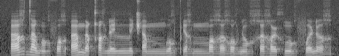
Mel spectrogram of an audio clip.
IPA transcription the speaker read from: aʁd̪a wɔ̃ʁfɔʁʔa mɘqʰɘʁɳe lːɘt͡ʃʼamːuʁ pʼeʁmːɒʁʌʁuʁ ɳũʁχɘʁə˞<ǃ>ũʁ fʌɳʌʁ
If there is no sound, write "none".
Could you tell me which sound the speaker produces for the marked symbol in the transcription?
x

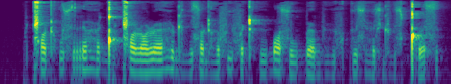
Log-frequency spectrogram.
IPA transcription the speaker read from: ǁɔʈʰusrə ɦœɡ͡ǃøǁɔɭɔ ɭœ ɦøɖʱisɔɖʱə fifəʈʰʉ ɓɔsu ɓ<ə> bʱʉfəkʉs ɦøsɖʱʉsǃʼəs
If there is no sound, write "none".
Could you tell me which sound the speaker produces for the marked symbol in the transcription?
œ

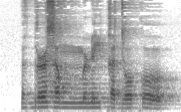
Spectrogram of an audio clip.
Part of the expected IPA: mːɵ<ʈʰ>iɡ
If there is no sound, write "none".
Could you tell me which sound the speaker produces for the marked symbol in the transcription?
ɳ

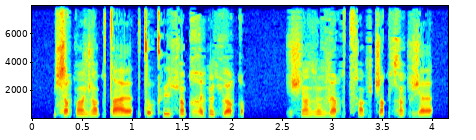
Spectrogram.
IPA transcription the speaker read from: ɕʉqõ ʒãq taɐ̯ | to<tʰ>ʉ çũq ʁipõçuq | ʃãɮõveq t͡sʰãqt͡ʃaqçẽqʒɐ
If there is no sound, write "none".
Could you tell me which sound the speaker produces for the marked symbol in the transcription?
kʰ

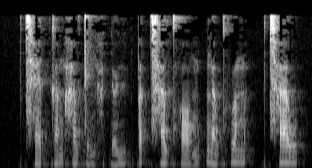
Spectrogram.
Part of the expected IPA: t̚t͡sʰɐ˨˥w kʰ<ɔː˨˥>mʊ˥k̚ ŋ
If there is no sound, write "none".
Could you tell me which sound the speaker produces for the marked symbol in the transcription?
ɔː˨˩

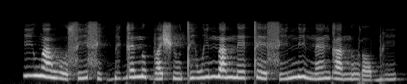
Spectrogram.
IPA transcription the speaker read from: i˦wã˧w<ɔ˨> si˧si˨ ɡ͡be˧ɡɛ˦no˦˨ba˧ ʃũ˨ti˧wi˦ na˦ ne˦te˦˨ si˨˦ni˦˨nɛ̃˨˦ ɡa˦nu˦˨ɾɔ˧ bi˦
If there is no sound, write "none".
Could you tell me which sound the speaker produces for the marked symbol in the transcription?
o˨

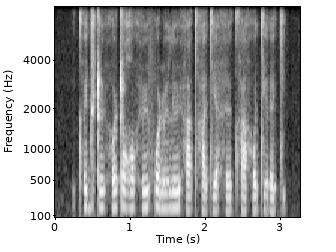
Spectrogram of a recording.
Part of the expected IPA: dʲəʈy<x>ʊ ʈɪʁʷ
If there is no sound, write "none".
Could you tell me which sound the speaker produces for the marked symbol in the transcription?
h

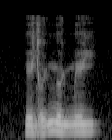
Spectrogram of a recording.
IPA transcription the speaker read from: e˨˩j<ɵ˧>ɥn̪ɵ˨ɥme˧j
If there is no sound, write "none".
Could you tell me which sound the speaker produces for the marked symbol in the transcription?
ɵ˨˥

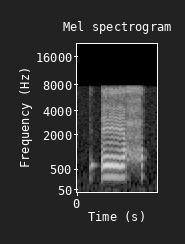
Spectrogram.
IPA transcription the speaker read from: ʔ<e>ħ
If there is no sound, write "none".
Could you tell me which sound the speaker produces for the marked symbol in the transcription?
ɛ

